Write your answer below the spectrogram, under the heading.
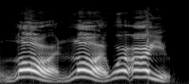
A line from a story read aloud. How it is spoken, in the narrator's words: hollered out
